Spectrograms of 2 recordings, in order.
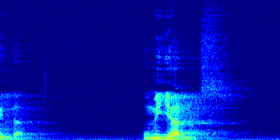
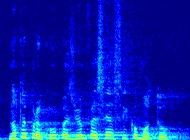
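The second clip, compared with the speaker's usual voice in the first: condescending; 6 semitones higher than usual. Retold or imitated. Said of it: "Casi hasta menospreciando".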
